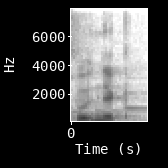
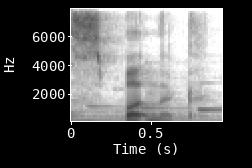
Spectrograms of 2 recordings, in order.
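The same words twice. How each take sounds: First: It is said with a native Russian pronunciation. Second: It is said with a typical English pronunciation. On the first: The speaker calls it right. "the real pronunciation is Sputnik" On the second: The speaker calls it wrong. "most English speakers would actually pronounce this as Sputnik"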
